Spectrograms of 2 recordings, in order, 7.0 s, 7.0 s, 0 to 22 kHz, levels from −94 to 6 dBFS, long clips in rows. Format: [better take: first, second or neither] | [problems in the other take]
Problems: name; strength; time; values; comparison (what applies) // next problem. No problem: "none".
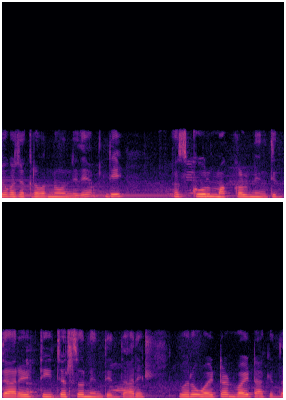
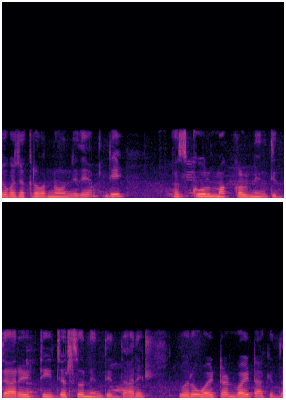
second | background sound (Guitar); 18 dB below the speech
